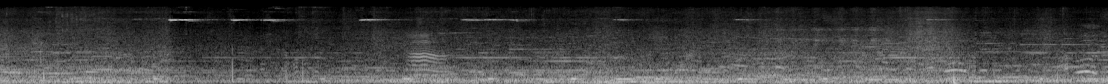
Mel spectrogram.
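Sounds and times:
crowd voices: 0.0 - 11.0
road vehicles running: 0.0 - 11.0.

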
